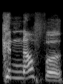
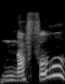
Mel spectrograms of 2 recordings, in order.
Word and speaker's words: Knuffle: I like to say Knuffle. Actually, Mo Williams says we can pronounce it any way we want. We can say Knuffle. We can also say Knuffle. I prefer Knuffle.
